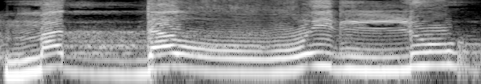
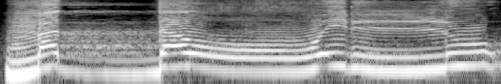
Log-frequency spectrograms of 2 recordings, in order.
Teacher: دال مشدد ہے، دال کو اس میں جماؤ خوب جماؤ کے ساتھ ادا کریں گے.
